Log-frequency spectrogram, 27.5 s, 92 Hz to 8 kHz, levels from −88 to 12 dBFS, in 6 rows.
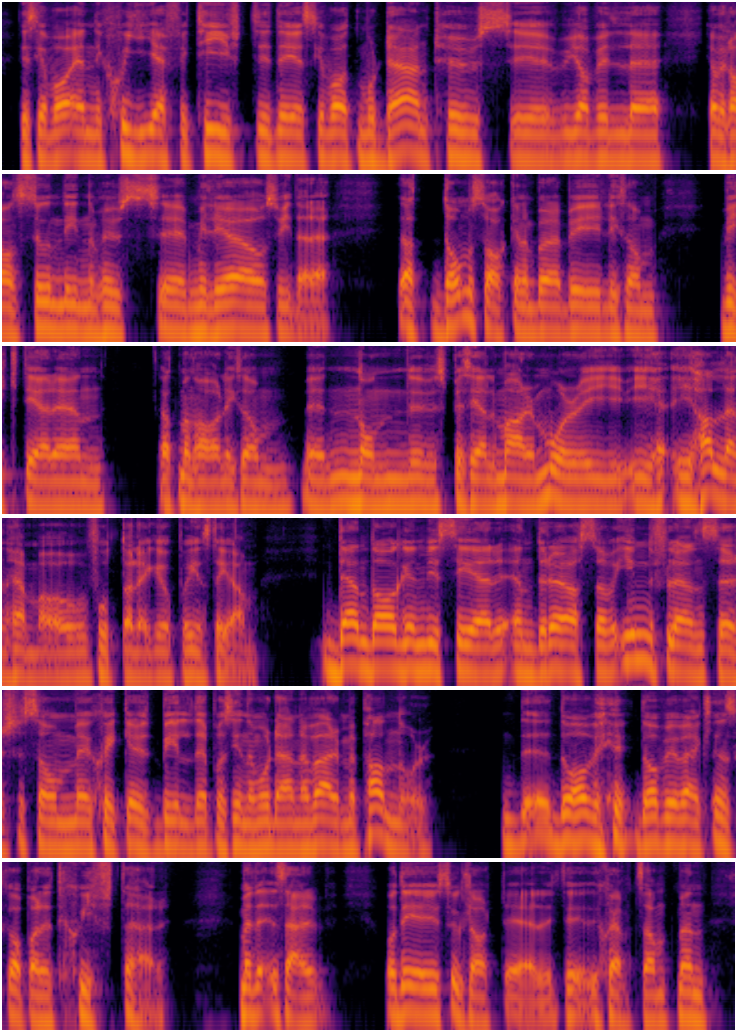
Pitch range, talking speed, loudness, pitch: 115-135 Hz, 190 wpm, -20 LUFS, 125 Hz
